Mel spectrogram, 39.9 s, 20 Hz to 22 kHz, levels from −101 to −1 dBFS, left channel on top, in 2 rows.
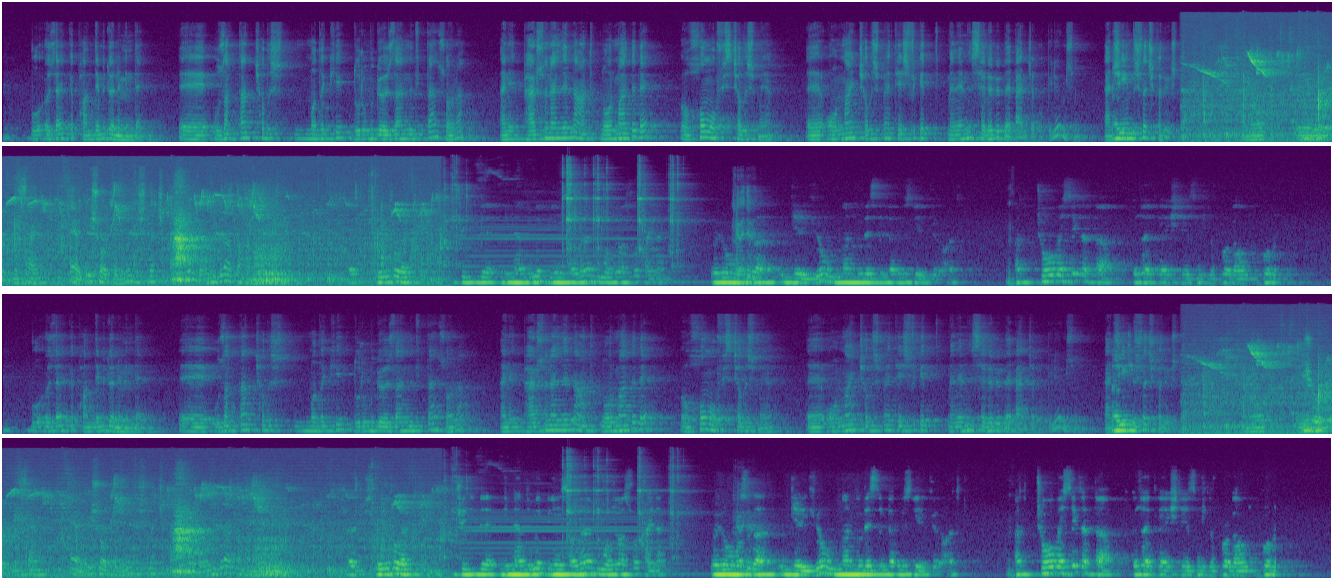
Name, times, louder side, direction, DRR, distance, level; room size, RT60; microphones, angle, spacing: voice 1, 0.4-2.1 2.6-6.9 7.5-9.7 10.2-11.6 12.1-13.8 14.2-16.2 16.5-17.7 18.6-19.0 19.4-20.6 20.9-24.3 30.9-31.3 35.0-35.1, left 2 dB, 65° left, 7 dB, 1.0 m, -39 dB
voice 2, 16.6-17.1 19.5-20.2 25.1-29.9 30.6-34.3 35.1-36.6 36.9-39.1, right 5 dB, 90° right, 17 dB, 0.4 m, -28 dB
sound 1, 17.7-26.5, left 3 dB, 45° left, 1.4 m, -34 dB
sound 2, 25.2-27.6 28.3-29.1 29.5-29.6 29.9-30.2, left 3 dB, 15° left, 0.5 m, -42 dB
Bowed string instrument, 26.6-31.4, right 2 dB, 25° right, 1.3 m, -53 dB
16.0 x 6.3 x 5.2 m, 1.3 s
head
